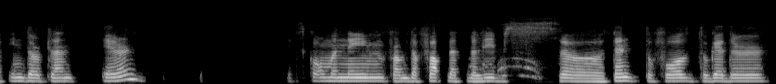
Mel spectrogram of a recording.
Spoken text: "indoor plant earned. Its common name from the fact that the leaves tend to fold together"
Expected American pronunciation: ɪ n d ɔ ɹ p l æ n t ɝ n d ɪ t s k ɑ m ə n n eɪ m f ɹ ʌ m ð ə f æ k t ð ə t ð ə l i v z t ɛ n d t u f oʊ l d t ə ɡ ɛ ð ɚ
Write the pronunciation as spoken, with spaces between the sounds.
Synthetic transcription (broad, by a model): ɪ n d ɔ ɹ p l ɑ n t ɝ n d ɪ t s k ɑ m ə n n eɪ m f ɹ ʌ m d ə f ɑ k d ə t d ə l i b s t ɛ n d t u f oʊ l d t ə ɡ ɛ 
